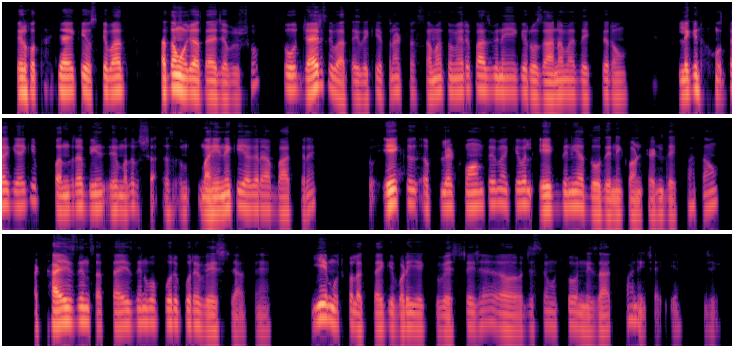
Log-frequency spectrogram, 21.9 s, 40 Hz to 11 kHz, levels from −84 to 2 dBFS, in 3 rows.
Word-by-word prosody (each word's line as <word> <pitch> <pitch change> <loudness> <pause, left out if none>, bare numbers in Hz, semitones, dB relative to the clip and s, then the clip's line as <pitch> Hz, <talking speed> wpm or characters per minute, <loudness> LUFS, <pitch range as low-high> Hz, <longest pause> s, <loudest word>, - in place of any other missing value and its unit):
फिर 125 - +7
होता 125 +3 0
क्या 130 -2 +7
है 130 - +5
कि 135 0 +3
उसके 125 +3 0
बाद 130 +1 +5 0.4
खत्म 150 -1 +10
हो 130 -3 +10
जाता 115 -3 +5
है 105 - +4
जब 100 -1 -4
वो 100 - -8
शो, 165 - -16 0.3
तो 140 -1 +3
ज़ाहिर-सी 145 +3 +6
बात 115 -3 -2
है 100 - -2
कि - - -6
देखिए, 100 +4 -6
इतना 130 +3 -7
ट 120 - -13
समय 120 +3 -3
तो 125 - -6
मेरे 125 +3 -2
पास 135 -1 +1
भी 130 - -2
नहीं 125 0 -1
है 125 - -6
कि 125 - -4
रोज़ाना 105 -2 0
मैं 115 0 -4
देखते 105 +2 -7
रहूँ। 105 -1 -9 0.5
लेकिन 120 +4 +3
होता 145 -1 -1
क्या 140 -1 -4
है 140 - -3
कि 175 - -9 0.2
15 120 +4 0
बी 125 0 -2 0.2
ए - - -1
मतलब 115 +3 -5
श - - -14
अज़म 105 +1 -12 0.2
महीने 105 +5 +4
की 135 - -2
अगर 120 -1 -1
आप 120 -1 -5
बात 105 -1 -5
करें, 120 +6 -8 0.6
तो - - -17
एक 150 +3 +8
अ, 145 -4 -4
प्लेटफ़ॉर्म 135 0 -1
पे 150 - -3
मैं 150 -2 -4
केवल 145 +1 -2
1 120 +1 +3
दिन 135 0 -1
या 135 - +2
2 100 -3 -2
दिन 95 0 -3
ही - - -2
कॉन्टेंट 90 +1 -7
देख 85 -2 -8
पाता 130 -2 -13
हूँ, 140 +3 -7 0.5
28 130 +2 +5
दिन, 140 -1 +2
27 115 -1 -5
दिन 130 - -4
वो 130 - -3
पूरे-पूरे 130 -2 -2
वेस्ट 95 -3 -6
जाते 90 +1 -14
हैं। 90 - -15 0.4
ये 160 +3 +7
मुझको 130 -4 -2
लगता 105 -1 -6
है 105 - -4
कि 110 - -8
बड़ी 105 +1 -4
एक 100 0 -9
वेस्टेज 100 +5 -9
है, 125 +1 -11
और 95 -1 -6
जिससे 100 +4 -18
मुझको 115 +1 -10
निजात 95 -2 -7
पानी 145 -1 -9
चाहिए। - - -23 0.3
जी। - - -22
120 Hz, 255 wpm, -24 LUFS, 105-130 Hz, 0.6 s, खत्म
